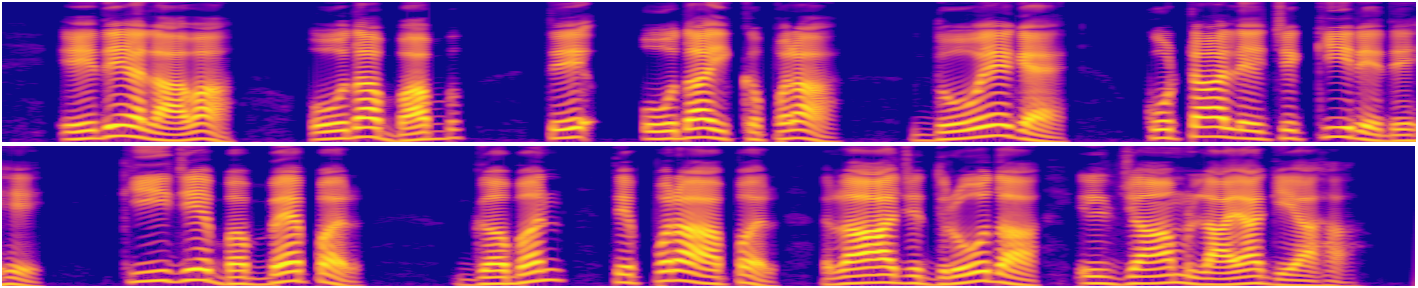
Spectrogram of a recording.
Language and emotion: Dogri, neutral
